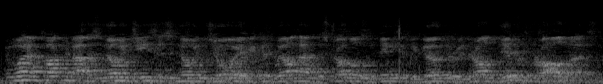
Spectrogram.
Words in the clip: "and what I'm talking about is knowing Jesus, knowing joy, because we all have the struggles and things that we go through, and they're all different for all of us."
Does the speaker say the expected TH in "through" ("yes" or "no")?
yes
